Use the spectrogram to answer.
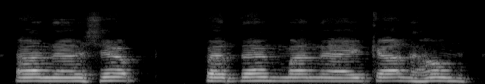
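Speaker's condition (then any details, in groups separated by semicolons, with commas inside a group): ALS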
